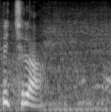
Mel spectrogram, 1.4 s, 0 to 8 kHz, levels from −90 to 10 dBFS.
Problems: none marked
